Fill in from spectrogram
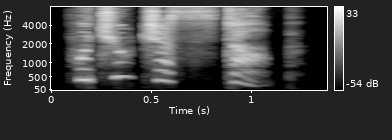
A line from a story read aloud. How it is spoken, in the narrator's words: Claire hissed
